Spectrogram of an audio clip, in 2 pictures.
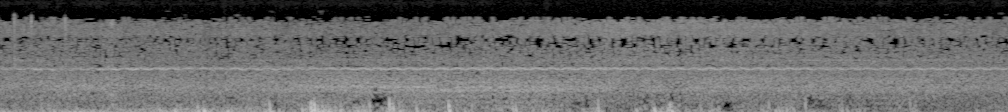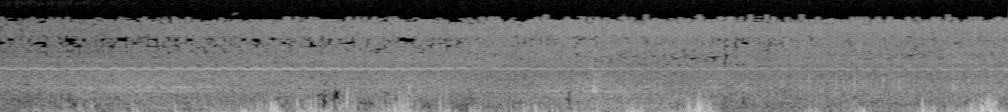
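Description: A faint, steady high-pitched tone of unknown origin, which the recordist calls a weird sonar sound, wavering slightly in pitch, with a lower, fainter tone that comes and goes. Wind rumbles on the microphone underneath.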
